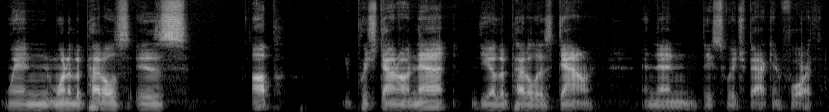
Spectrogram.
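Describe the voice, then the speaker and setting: A man's voice: low-pitched, measured pace, a bit bright. A man hosting a casual repair tutorial, explaining step by step in a laid-back way with some mild cursing. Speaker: amplifier repair host.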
